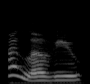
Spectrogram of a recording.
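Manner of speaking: heavy sigh, then a tipsy "I love you"; drunk sister's declaration. Retold or imitated. Drunk sister to her helper in the bathroom, sighing affection. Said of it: "She was the "I love you" person".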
